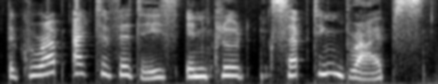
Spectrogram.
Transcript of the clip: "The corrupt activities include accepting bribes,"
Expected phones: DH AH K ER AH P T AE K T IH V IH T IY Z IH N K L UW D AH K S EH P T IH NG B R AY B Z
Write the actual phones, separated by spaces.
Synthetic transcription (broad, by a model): DH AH K ER AH P T AE K T IH V IH T IY Z IH N K L UW D AH K S EH P T IH NG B R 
